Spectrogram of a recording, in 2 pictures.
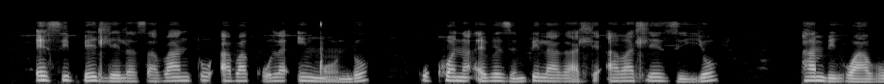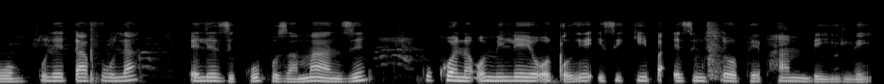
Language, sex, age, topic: North Ndebele, female, 25-35, health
